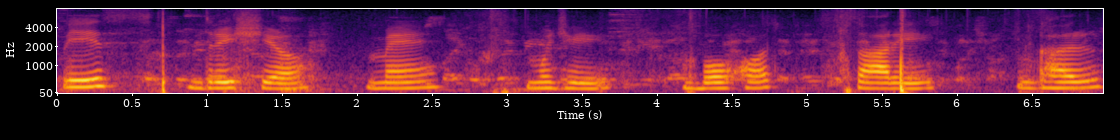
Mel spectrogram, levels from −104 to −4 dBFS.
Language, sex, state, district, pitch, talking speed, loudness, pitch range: Hindi, female, Himachal Pradesh, Shimla, 210 Hz, 60 wpm, -24 LUFS, 200-225 Hz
